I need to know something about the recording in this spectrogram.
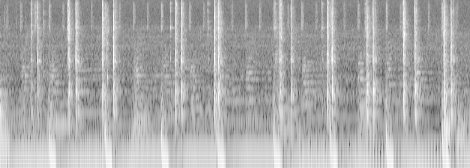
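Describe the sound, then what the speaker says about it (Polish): Computer mouse clicked repeatedly during Minecraft play, with sharp, close clicks coming in quick irregular bursts over a steady low game background. "Posłuchajcie mojej myszki."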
